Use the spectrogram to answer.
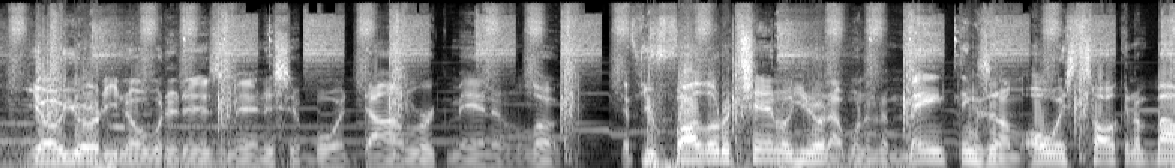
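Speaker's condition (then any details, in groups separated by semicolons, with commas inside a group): No condition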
